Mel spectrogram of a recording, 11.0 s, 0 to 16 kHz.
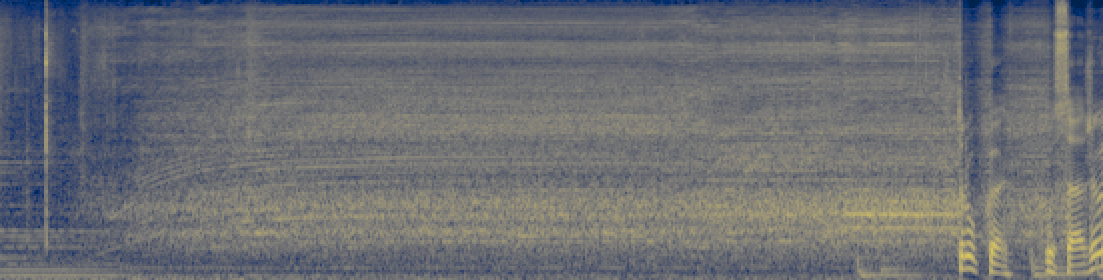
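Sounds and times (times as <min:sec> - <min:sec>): heat gun blowing air: 0:00.9 - 0:11.0.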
